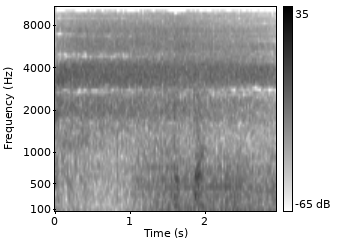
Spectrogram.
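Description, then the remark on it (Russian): A snake's skin rustles as it slithers, a steady, breathy hiss that runs throughout with a brief swell of scraping partway through. “Это шуршит змеиная кожа, или Нак, или Нагайна.”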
